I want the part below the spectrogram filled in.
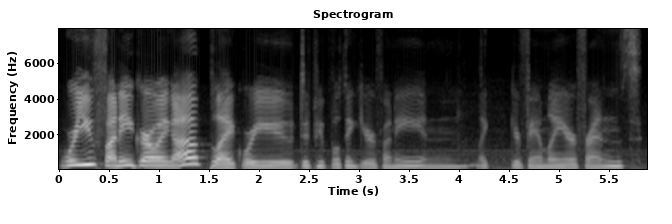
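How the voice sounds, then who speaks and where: A woman's voice: mid-range voice, fairly even intonation, normal speed, slight background noise. A woman hosting a podcast in a casual interview, who laughs easily and gives short encouraging replies. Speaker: podcast host.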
